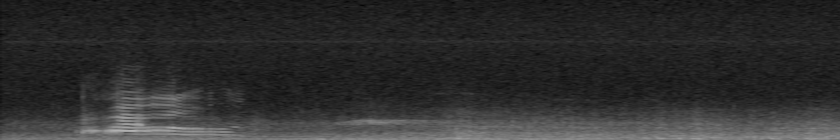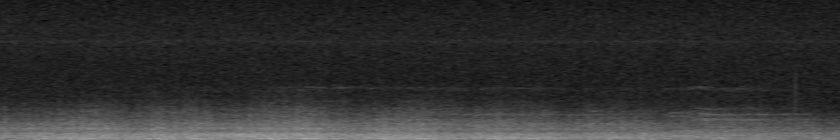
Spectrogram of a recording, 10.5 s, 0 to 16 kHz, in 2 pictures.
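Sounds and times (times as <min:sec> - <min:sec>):
train rumbling past: 0:00.0 - 0:10.4
short high cat-like cry: 0:00.4 - 0:01.6.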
